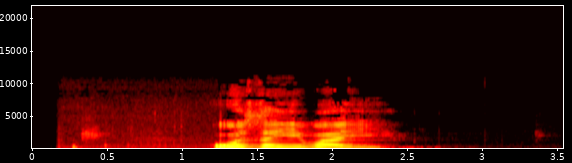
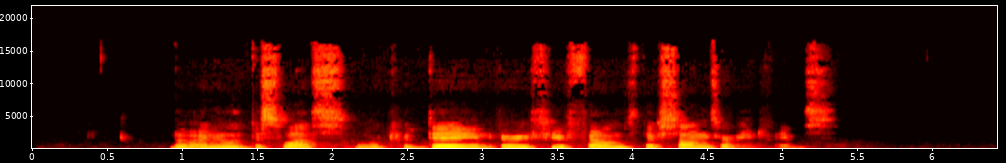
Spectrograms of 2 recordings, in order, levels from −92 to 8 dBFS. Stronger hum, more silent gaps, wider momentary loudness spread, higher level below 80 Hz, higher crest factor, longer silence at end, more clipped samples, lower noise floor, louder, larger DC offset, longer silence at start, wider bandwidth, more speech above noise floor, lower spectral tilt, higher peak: neither; neither; second, 14 LU vs 17 LU; first, -56 dBFS vs -68 dBFS; about the same, 24 dB vs 20 dB; first, 1.25 s vs 1.1 s; neither; about the same, -80 dBFS vs -82 dBFS; first, -20 LUFS vs -27 LUFS; neither; first, 1.2 s vs 0.9 s; second, 10.5 kHz vs 16.5 kHz; first, 61 dB vs 55 dB; about the same, -5.5 dB/octave vs -5.5 dB/octave; first, -2 dBFS vs -8 dBFS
